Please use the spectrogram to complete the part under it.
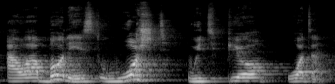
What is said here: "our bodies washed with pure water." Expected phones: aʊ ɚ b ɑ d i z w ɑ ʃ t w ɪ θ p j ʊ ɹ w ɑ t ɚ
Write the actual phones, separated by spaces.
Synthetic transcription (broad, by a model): aʊ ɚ b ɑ d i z w ɑ ʃ t w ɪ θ p j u w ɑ t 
